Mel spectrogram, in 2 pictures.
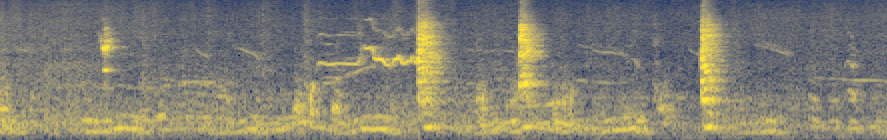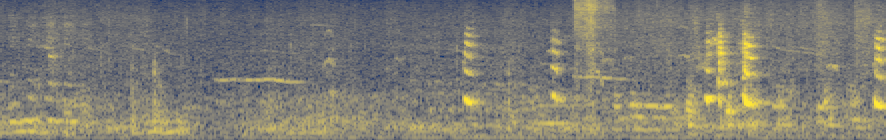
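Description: Helmeted guineafowl calling: scattered short, sharp calls and small chirps, the loudest around two to three and a half seconds in and again near the end.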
